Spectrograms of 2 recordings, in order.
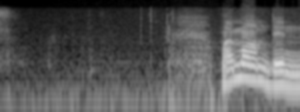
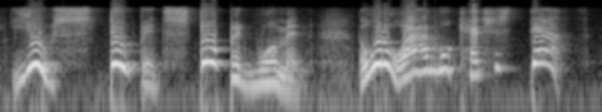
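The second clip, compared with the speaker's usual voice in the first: much higher, slow outraged tirade; furious scolding. Retold or imitated. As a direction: tear into her in disbelief.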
